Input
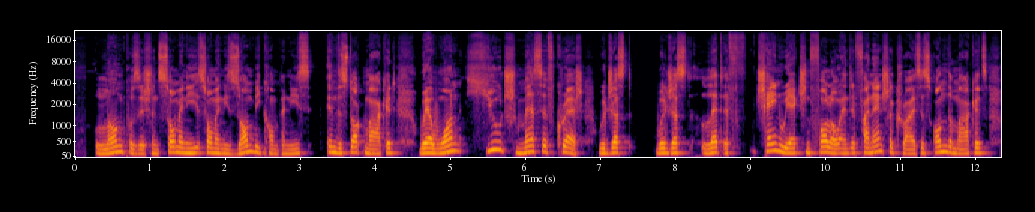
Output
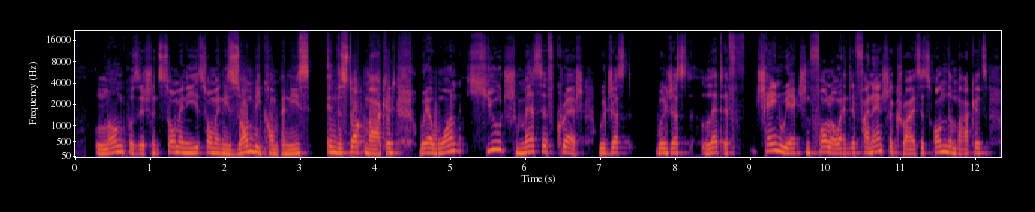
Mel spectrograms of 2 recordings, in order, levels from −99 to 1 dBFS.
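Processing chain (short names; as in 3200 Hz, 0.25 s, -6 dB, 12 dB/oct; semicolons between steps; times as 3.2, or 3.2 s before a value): 1.96–4.49 sample leveller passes 2; level quantiser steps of 14 dB; limiter -24 dBFS, peak gain reduction 9 dB; gain -3.5 dB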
